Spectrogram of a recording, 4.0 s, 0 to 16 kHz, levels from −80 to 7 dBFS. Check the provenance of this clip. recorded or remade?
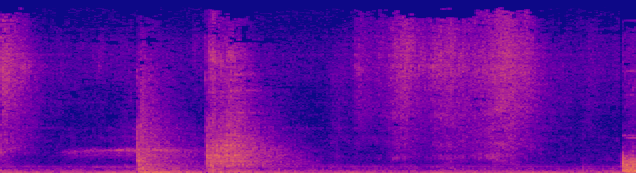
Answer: recorded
